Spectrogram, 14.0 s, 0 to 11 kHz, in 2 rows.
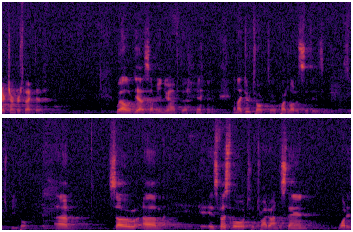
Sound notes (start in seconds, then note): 3.7 laughs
